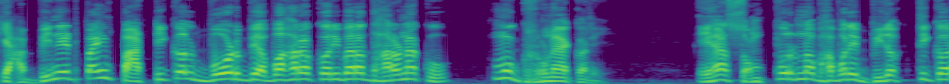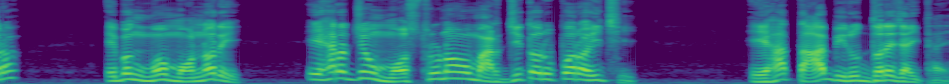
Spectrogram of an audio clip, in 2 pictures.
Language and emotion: Odia, disgusted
